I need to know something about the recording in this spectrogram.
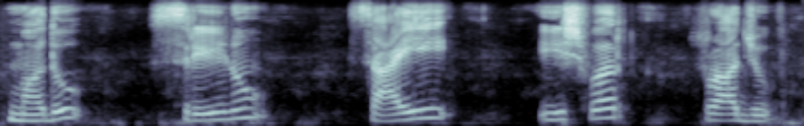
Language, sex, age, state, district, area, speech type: Telugu, male, 30-45, Andhra Pradesh, Vizianagaram, rural, spontaneous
